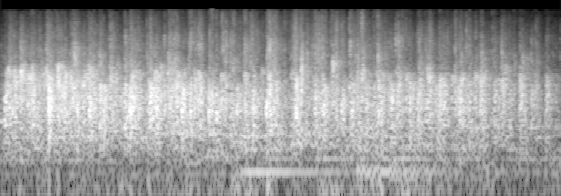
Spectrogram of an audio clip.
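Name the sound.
louder audience applause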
